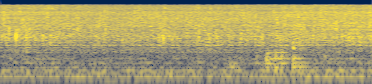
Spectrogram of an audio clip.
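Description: Ash gourd frying in a pan with onions already browned, giving a continuous loud sizzle with light stirring scrapes and no voices.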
